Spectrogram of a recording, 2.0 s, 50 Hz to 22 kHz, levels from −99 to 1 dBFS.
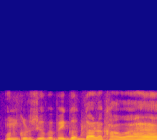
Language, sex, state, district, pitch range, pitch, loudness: Hindi, male, Jharkhand, Garhwa, 135-165 Hz, 145 Hz, -18 LUFS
